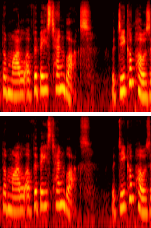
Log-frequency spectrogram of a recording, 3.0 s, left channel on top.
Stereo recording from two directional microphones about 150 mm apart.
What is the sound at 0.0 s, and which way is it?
A woman's voice, 25° left (ahead or behind).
